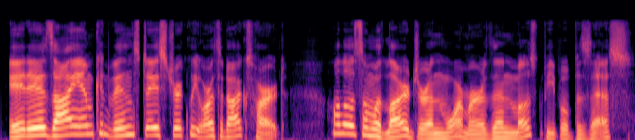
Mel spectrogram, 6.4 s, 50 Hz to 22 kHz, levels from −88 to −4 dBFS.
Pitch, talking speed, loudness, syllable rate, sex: 175 Hz, 170 wpm, -18 LUFS, 5.3 syllables/s, male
